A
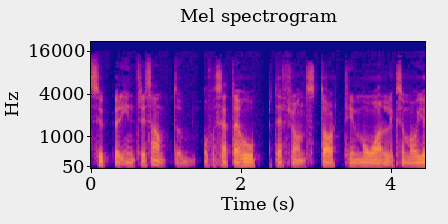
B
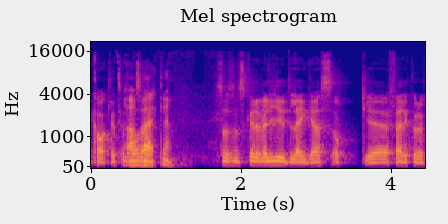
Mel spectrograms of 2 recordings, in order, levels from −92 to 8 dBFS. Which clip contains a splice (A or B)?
A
